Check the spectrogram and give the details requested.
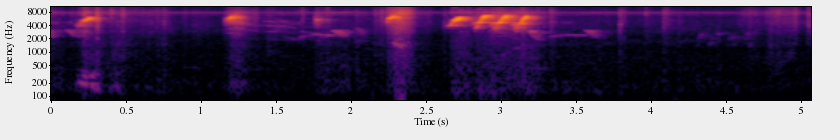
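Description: Small birds chirping in short clusters of quick high calls, with a sharp click a little over two seconds in.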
